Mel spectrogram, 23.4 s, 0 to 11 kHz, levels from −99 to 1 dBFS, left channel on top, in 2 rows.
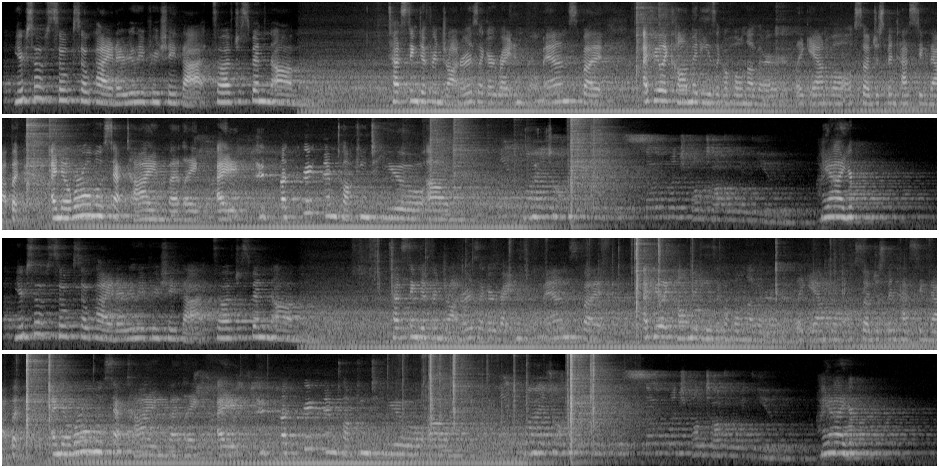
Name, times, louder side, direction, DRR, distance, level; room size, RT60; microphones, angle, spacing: voice 1, 0.1-3.9 4.8-17.5 18.3-18.4 21.9-22.3, left 4 dB, 35° left, 10 dB, 0.5 m, -35 dB
sound 1, 3.7-18.2, left 1 dB, 65° left, 2.8 m, -42 dB
sound 2, 4.4-20.0, right 8 dB, 55° right, 0.7 m, -42 dB
voice 2, 14.1-15.3 17.1-21.6 21.9-22.3, equal, 10° right, -5 dB, 1.9 m, -48 dB
14.0 x 5.5 x 7.8 m, 2.8 s
head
